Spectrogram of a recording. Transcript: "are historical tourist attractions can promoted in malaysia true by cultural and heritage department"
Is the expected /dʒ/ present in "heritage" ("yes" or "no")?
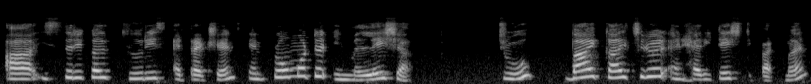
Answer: yes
